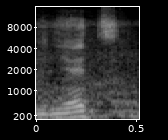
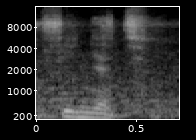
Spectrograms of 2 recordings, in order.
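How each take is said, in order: First: It begins with a voiced V sound. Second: It begins with a voiceless F sound. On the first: "It's written like that" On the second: "everything sounds more Germanic, so it's Fignette"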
